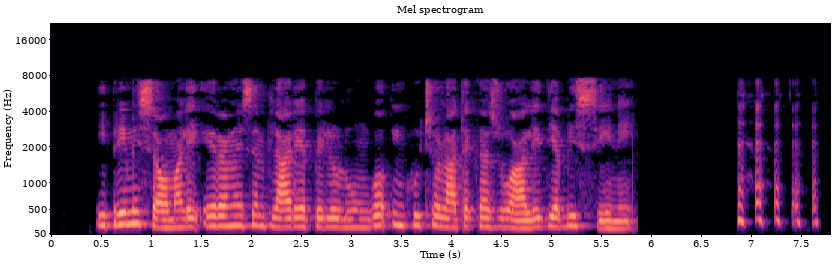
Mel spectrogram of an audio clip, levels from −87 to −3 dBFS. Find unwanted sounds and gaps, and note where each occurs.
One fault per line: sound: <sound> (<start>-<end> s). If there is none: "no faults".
sound: laugh (6.9-7.7 s)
